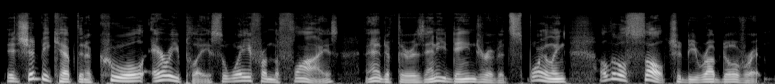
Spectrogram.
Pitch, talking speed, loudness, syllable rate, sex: 135 Hz, 230 wpm, -18 LUFS, 5.9 syllables/s, male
